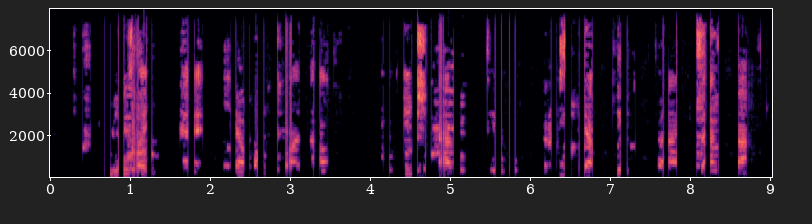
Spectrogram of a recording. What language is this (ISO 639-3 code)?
swa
